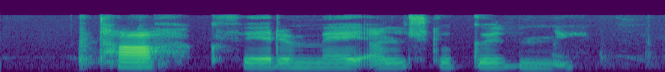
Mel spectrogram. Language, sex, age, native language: Icelandic, male, 10, Icelandic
